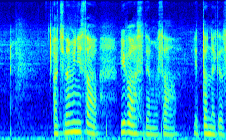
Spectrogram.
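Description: A young woman speaks close to a phone microphone, with animation.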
